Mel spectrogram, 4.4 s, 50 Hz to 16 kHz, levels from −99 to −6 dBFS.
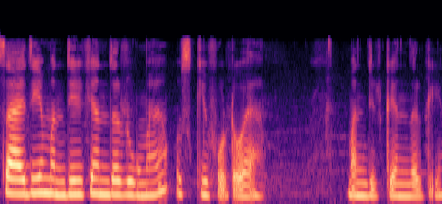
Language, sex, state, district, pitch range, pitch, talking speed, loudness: Hindi, female, Delhi, New Delhi, 225-255 Hz, 240 Hz, 190 wpm, -18 LUFS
